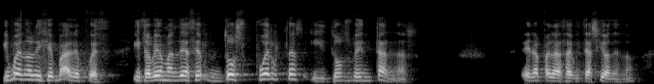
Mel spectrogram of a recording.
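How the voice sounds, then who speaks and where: A man's voice: sits high, expressive, brisk, vocal fry, darkish tone. A man, leading a church youth group with an informal talk and a personal story. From Peru. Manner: storytelling, acting out both sides of a dialogue.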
